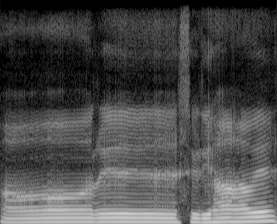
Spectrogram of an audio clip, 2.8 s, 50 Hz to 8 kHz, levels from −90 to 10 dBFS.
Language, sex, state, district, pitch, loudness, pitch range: Chhattisgarhi, male, Chhattisgarh, Raigarh, 140 Hz, -13 LUFS, 135-145 Hz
